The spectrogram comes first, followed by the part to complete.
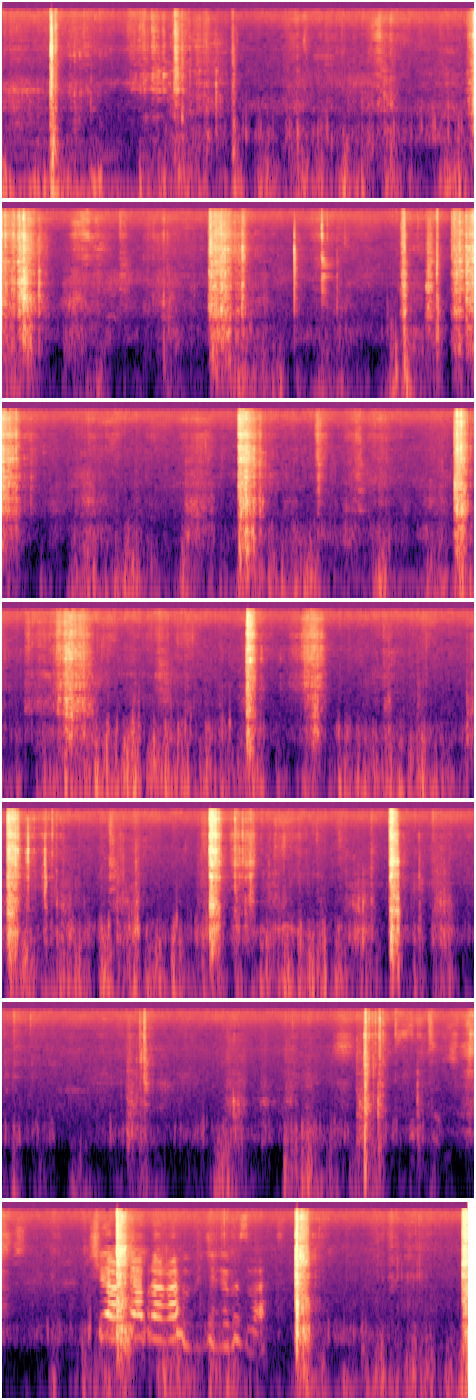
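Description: Pickaxe and shovel digging into dry, stony earth: sharp strikes every second or two, with the scrape and fall of loosened soil between them.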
